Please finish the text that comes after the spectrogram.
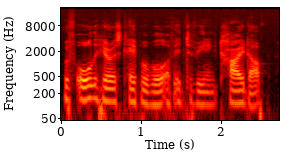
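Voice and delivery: plain reading voice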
